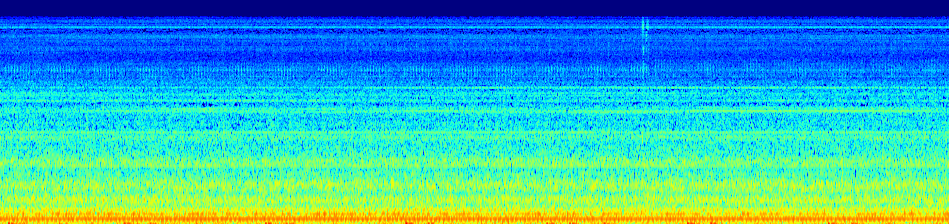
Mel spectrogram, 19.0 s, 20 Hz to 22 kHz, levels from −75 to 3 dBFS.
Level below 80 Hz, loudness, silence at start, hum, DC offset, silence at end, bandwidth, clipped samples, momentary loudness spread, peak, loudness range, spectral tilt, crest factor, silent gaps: -26 dBFS; -17 LUFS; 0 s; none; under 0.1%; 0 s; 16.5 kHz; under 0.1%; 1 LU; 0 dBFS; 0 LU; -6.5 dB/octave; 14 dB; none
